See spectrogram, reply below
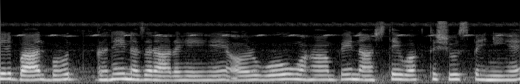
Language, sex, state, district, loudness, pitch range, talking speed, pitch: Hindi, female, Odisha, Khordha, -15 LUFS, 205-230 Hz, 185 wpm, 215 Hz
